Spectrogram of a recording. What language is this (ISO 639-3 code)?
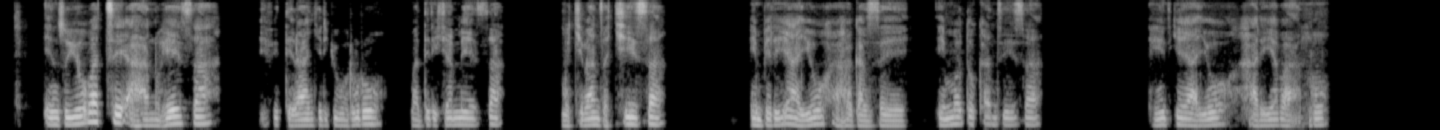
kin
